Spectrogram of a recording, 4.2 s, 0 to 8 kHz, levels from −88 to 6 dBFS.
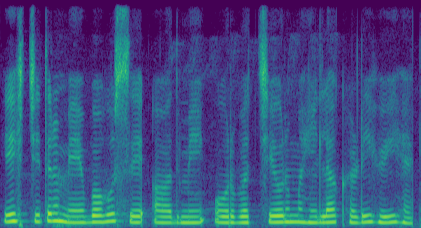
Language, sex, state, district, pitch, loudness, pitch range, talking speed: Hindi, female, Uttar Pradesh, Saharanpur, 215 Hz, -15 LUFS, 210-230 Hz, 185 wpm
